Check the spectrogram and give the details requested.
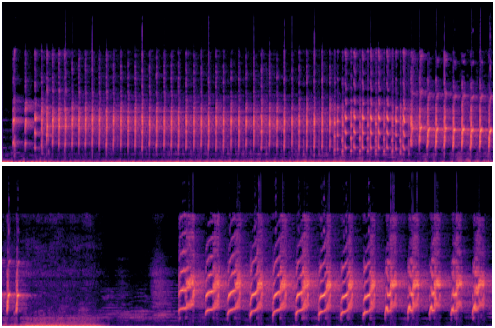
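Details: Lovebird lure calling to stir other lovebirds into calling: a sustained buzzy, pulsing trill over a low rumble for about six seconds, brief quiet, then a rapid, regular series of shrill chirps.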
